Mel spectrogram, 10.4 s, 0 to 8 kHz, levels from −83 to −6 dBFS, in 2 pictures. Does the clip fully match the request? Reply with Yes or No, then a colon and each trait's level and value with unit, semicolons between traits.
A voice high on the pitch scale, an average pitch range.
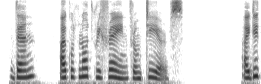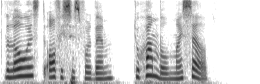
Yes: high, 245 Hz; average, 3.8 semitones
